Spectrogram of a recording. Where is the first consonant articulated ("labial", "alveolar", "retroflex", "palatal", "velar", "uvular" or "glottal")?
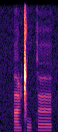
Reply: retroflex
